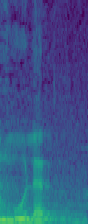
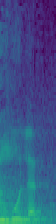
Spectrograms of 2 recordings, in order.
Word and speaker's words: molar: और इनका प्रोनाउंसिएशन होता है मोलर। इन्हें पढ़ा जाएगा मोलर।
